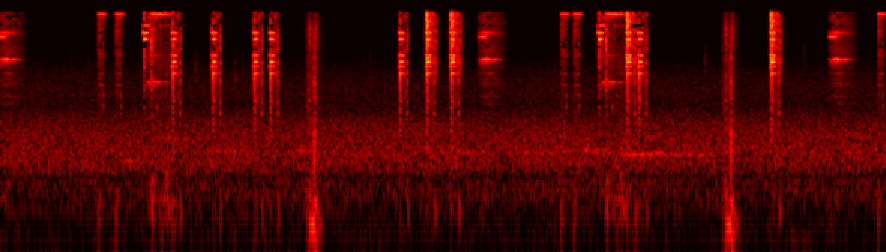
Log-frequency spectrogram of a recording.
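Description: Short menu clicks and soft chimes sound again and again.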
